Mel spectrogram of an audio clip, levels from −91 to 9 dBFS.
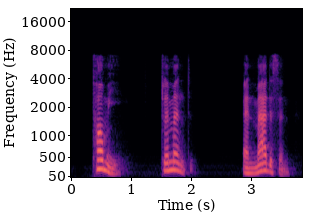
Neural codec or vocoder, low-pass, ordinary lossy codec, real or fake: codec, 16 kHz, 0.4 kbps, LongCat-Audio-Codec; 7.2 kHz; none; fake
